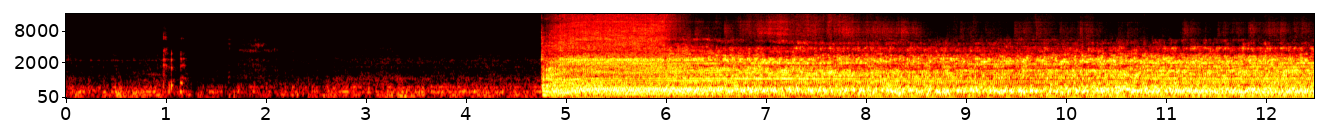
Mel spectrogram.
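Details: Craftsman air compressor, lightly used and stored about a year, running after its pressure regulator was repaired with JB Weld: motor kicks on abruptly and holds a steady, even pumping drone with no stumbling as it fills the tank.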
